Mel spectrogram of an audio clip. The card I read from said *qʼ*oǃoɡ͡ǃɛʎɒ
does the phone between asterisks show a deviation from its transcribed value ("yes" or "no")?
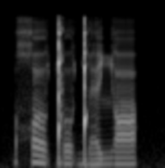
yes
